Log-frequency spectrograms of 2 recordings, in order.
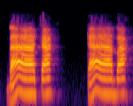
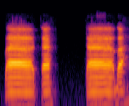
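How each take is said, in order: First: The pitch swings up and down melodically. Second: The pitch stays flat across the syllables. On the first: The speaker calls it right. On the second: The speaker calls it wrong.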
